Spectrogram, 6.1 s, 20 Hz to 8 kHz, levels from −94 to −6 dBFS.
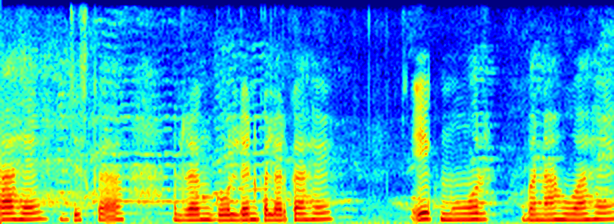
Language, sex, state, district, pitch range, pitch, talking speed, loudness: Hindi, female, Punjab, Fazilka, 195-215 Hz, 205 Hz, 115 wpm, -17 LUFS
